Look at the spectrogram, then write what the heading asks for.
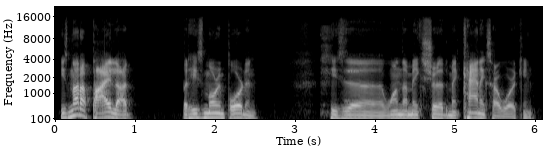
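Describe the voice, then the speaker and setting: A man's voice: lowish voice, normal speed. A man hosting a casual podcast, joking and swearing freely as he tells stories. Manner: profane, joking, animated storytelling. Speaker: podcast host.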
